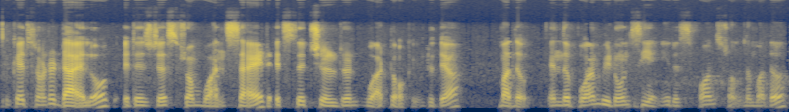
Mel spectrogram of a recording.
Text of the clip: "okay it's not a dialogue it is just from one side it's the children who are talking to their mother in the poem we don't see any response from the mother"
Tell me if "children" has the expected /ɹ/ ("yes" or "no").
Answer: yes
